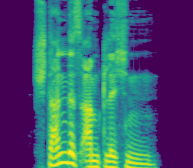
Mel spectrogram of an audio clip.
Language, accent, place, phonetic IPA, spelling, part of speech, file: German, Germany, Berlin, [ˈʃtandəsˌʔamtlɪçn̩], standesamtlichen, adjective, De-standesamtlichen.ogg
- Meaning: inflection of standesamtlich: 1. strong genitive masculine/neuter singular 2. weak/mixed genitive/dative all-gender singular 3. strong/weak/mixed accusative masculine singular 4. strong dative plural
